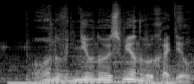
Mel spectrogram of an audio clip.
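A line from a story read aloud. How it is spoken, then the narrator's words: Workman muttering. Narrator (Russian): бормотал грузчик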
